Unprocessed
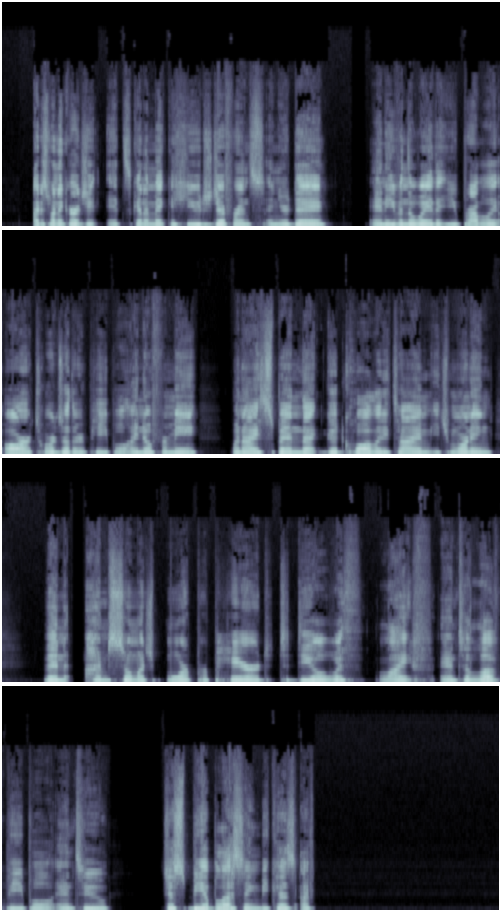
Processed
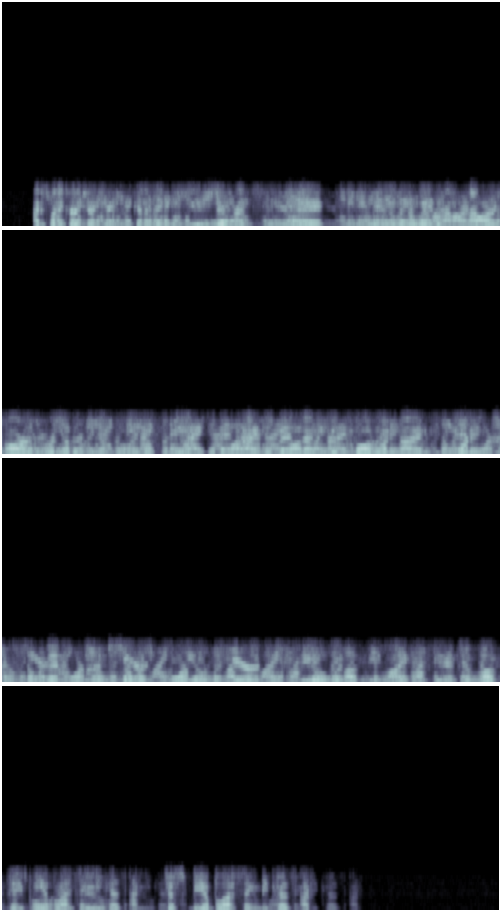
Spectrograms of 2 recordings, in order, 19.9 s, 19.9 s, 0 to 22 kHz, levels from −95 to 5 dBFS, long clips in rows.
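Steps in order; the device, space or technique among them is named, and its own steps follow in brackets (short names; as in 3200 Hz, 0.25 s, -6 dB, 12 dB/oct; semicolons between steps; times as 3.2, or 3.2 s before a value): 10.93–11.38 HPF 74 Hz 24 dB/oct; echoes that change speed 0.249 s, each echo +2 st, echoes 3; satellite phone (BPF 370–3200 Hz; echo 0.492 s -22.5 dB; gain -1 dB; AMR-NB 5.9 kbps 8000 Hz)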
